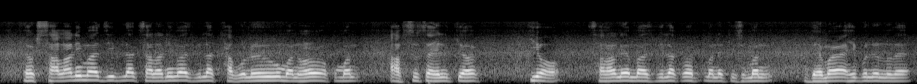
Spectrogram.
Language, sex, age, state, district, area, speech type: Assamese, male, 60+, Assam, Nagaon, rural, spontaneous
